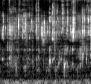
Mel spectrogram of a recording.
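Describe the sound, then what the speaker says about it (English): A screwdriver swishing sediment-laden water inside a water heater tank, producing close, irregular sloshing and dripping splashes with small liquid plinks throughout. "If I take a screwdriver and I kind of swish this stuff around"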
